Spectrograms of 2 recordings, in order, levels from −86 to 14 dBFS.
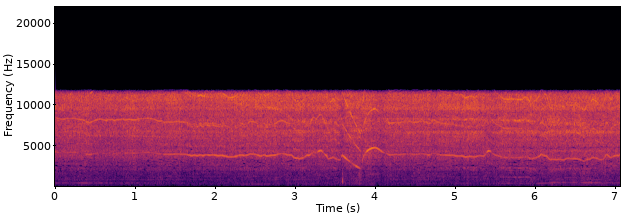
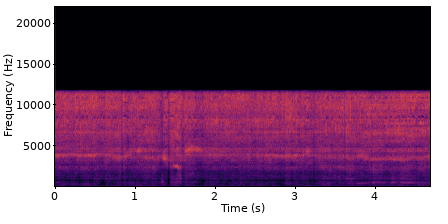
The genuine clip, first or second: first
